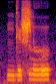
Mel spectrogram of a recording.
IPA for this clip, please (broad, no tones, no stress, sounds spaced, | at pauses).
ŋ ɡ e ʂ l ɤ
